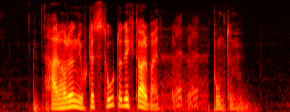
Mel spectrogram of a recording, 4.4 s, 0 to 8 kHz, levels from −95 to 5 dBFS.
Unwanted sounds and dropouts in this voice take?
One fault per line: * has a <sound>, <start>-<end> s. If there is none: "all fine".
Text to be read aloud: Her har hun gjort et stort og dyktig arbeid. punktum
* has a laugh, 2.6-3.0 s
